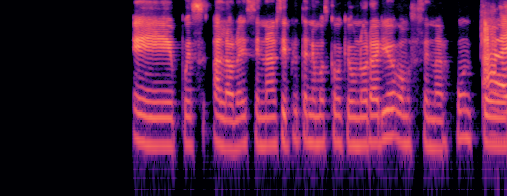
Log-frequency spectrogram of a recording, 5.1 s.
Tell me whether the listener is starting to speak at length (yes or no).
yes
